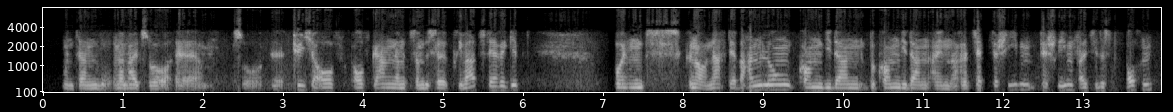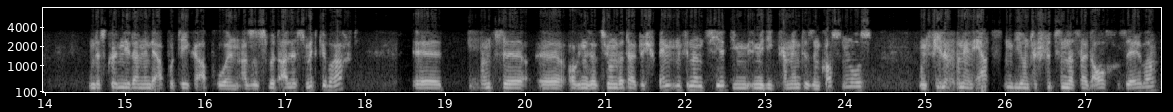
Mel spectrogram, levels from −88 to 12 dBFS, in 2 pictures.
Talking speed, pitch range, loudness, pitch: 165 wpm, 115-140 Hz, -22 LUFS, 120 Hz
